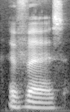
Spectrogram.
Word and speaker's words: averse: And now another word that we have is a verse. A verse. The stress is on the verse.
